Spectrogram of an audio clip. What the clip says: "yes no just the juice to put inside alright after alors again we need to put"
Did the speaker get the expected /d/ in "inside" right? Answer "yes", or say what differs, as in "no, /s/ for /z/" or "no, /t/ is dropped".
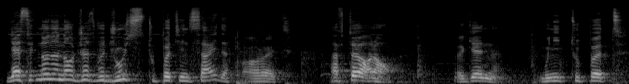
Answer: yes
